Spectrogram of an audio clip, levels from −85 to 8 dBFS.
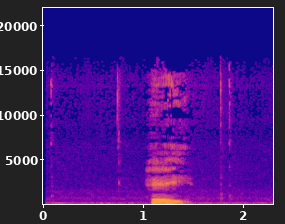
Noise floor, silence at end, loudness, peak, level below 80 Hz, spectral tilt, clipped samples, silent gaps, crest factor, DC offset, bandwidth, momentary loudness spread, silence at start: -42 dBFS; 0.85 s; -16 LUFS; -2 dBFS; -48 dBFS; -6.5 dB/octave; under 0.1%; none; 18 dB; under 0.1%; 17 kHz; 25 LU; 1.05 s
